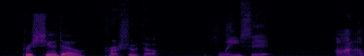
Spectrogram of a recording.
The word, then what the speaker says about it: prosciutto: When it's actually Prosciutto.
